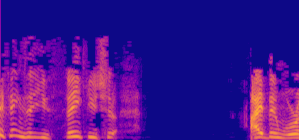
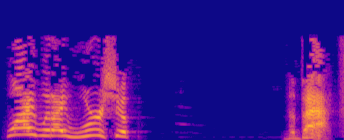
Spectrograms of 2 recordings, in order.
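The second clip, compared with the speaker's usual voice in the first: normal talking voice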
